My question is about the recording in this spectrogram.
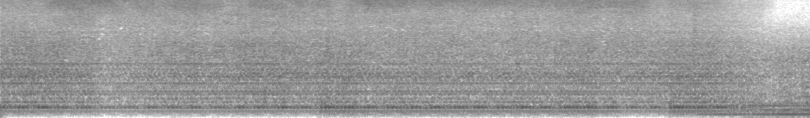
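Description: Steady compressed-air hiss of a gravity-feed paint spray gun spraying a coat of paint, with a low hum underneath; the hiss fades out near the end.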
